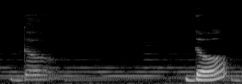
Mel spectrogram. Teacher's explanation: इस वर्ण का उच्चारण करते वक्त हमें ध्यान रखना है कि हमारी जीवा आगे के दोनों दांतों को पूर्ण रूप से स्पर्श करनी चाहिए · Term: स्पृष्ट प्रयत्न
